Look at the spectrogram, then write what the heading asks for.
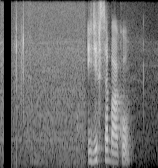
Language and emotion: Russian, angry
